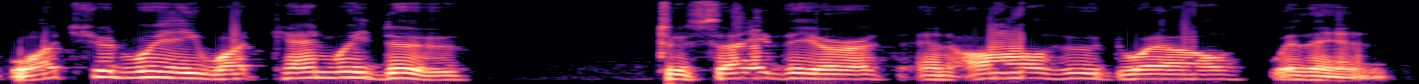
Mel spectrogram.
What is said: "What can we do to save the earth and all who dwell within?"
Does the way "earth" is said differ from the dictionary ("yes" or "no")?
no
